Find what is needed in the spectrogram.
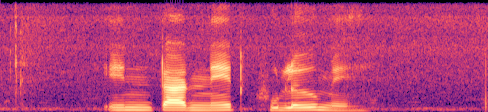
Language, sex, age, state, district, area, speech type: Santali, female, 30-45, West Bengal, Jhargram, rural, read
